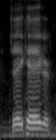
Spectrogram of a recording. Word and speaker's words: Jake Hager: Jake Hager. – Yeah, buddy. – Is that right? – Yep. – How do I even know what someone say? – Jake Hager.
